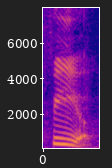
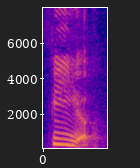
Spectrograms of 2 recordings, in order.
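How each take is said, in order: First: The vowel sounds like 'ear'. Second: The vowel sounds like 'ear'.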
